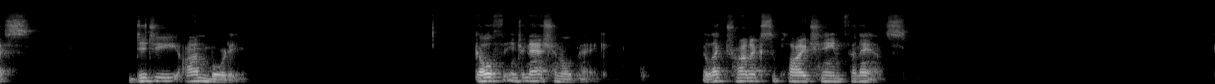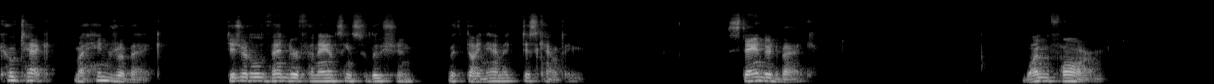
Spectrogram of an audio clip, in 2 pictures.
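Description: An older man speaks calmly in short phrases through a computer microphone, with pauses between them.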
